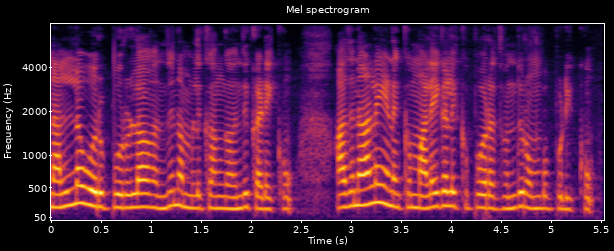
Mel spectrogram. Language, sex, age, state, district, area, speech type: Tamil, female, 18-30, Tamil Nadu, Tiruppur, urban, spontaneous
